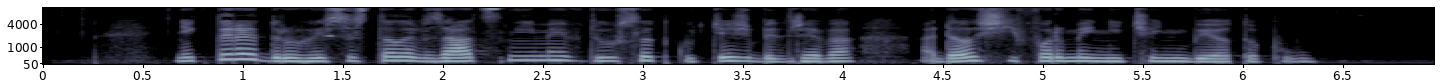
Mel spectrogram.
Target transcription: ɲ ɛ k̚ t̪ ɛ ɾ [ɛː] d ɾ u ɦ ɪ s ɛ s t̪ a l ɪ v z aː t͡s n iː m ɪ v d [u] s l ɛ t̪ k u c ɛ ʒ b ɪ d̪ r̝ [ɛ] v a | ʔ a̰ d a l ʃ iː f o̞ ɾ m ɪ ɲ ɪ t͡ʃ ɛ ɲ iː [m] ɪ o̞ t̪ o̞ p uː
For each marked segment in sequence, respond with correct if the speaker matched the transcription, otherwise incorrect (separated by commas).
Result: correct, incorrect, correct, incorrect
